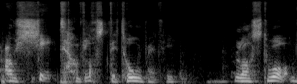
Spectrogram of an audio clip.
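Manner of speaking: ordinary talk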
